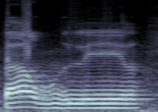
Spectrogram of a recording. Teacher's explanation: Tadlil tidak dipantulkan, huruf dad tidak memantul, tapi dia mempunyai sifat istitalah, memanjang, jadi agak dipanjangkan sedikit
